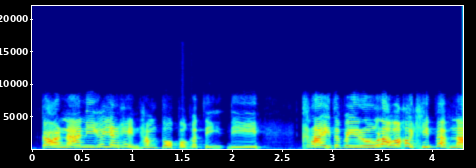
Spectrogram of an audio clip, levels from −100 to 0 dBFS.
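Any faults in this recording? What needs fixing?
Repeated stalls (stutter) at 1.23–1.98 s and 2.46–2.82 s: the jitter buffer kept running dry, so the last sound was stretched to cover gaps, the longest about 74 ms, leaving the speech dragging without losing content. To prevent it, steady the network delivery or give the jitter buffer more headroom so late packets arrive before playback needs them.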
